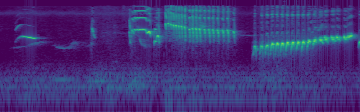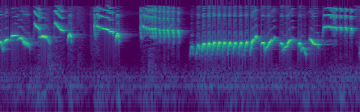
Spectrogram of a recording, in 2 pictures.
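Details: White-rumped shama bait song to make an agitated bird answer: a soft whistle, then harsh buzzy trills alternating with rising whistles and rapid descending chip runs, with a low hum beneath.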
